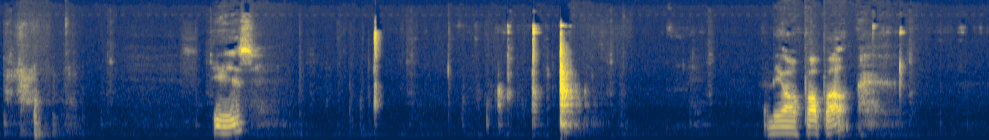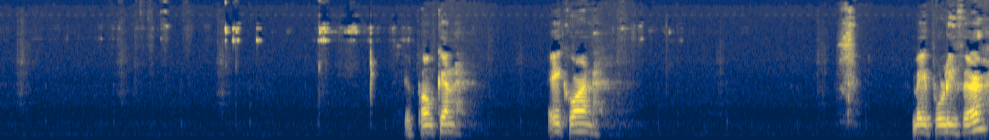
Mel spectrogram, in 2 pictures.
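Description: An adult man talks calmly, close by, in short phrases.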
